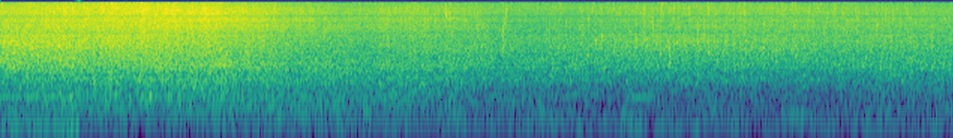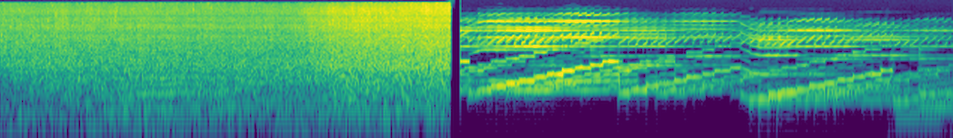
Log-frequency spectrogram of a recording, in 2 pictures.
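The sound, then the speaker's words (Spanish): Ocean waves wash steadily onto a beach in a continuous, full roar for about nine seconds, then the surf cuts off abruptly and bright music begins. “Es por eso que espero que cuando toda la situación se vuelva a regularizar, espero poder regresar a las hermosas, a cualquiera de las hermosas playas que hay en México.”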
